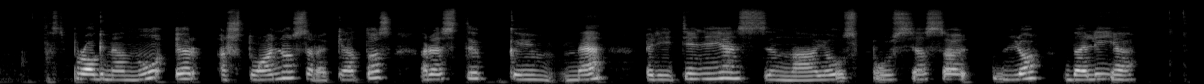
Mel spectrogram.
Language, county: Lithuanian, Telšiai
